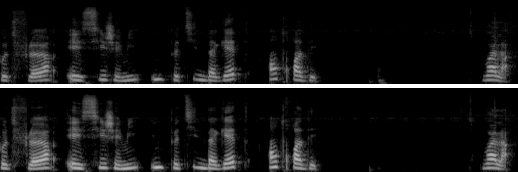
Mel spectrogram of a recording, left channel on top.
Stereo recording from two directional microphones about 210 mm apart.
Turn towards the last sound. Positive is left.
turn(degrees=-35)  # may be behind; listen again after turning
